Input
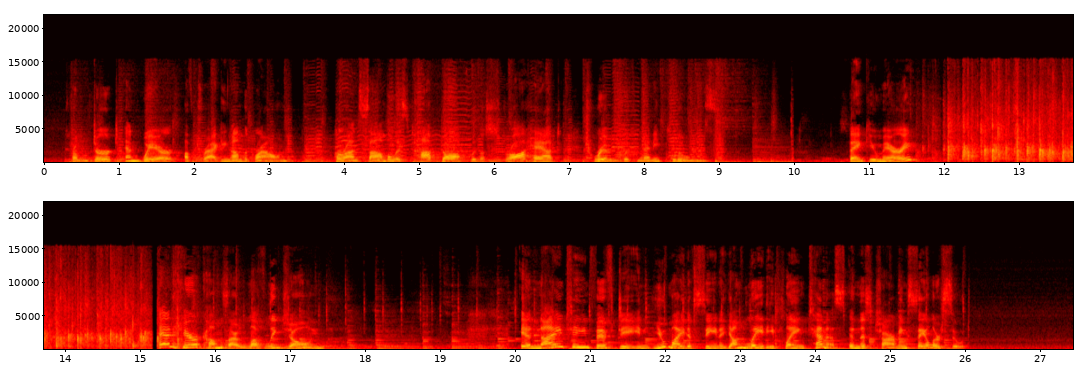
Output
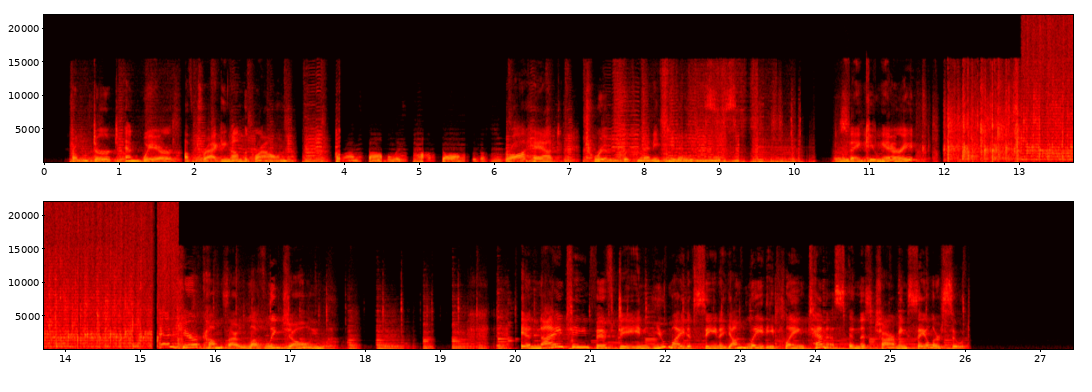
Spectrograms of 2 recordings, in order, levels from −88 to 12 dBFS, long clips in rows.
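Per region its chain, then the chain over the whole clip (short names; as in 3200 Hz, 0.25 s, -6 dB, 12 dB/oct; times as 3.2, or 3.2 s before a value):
3.94–6.16 polynomial smoothing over 65 samples + tremolo saw up 1.8 Hz, depth 90%
8.01–11.57 reverse delay 0.251 s, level -0.5 dB + backwards sustainer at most 92 dB/s
13.02–15.51 comb 2.2 ms, depth 78% + compressor 10:1, threshold -30 dBFS + modulation noise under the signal 13 dB
whole clip: gate -42 dBFS, range -27 dB; dynamic EQ 1300 Hz, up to -7 dB, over -40 dBFS, Q 0.96; compressor, threshold -31 dBFS; gain +3 dB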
